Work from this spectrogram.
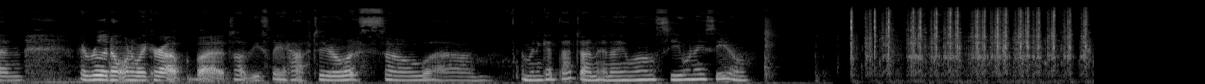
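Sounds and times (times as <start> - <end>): rapid irregular clicking: 8.4 - 11.0.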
